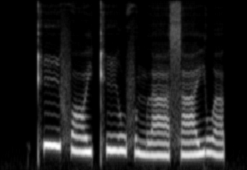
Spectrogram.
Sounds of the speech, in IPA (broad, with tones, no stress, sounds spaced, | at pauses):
kʰ iː˥ f ɔː˨˧ j kʰ iː˧ w f ʊ˨˩ ŋ l aː˨˩ s aː˨˥ j w ɐ˨˥ k̚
